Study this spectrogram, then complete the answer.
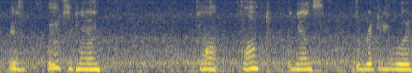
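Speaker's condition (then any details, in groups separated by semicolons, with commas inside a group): Cerebral palsy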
